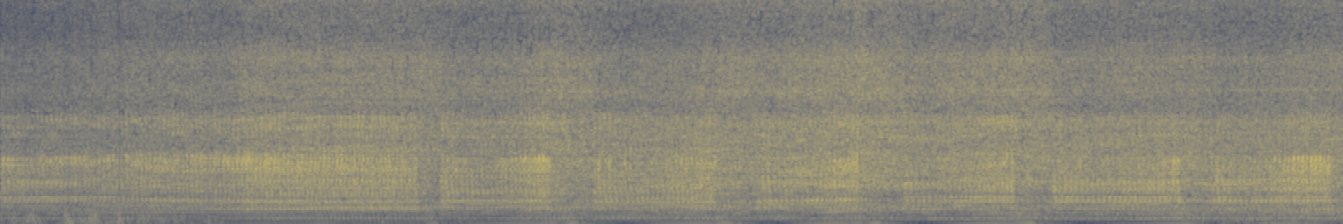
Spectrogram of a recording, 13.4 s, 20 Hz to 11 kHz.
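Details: Nissan VQ35DE at idle: a light, fairly steady tapping at a few knocks per second rides over the engine, suggesting a knock from the top end.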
